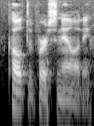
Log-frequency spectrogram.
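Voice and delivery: normal talking voice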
